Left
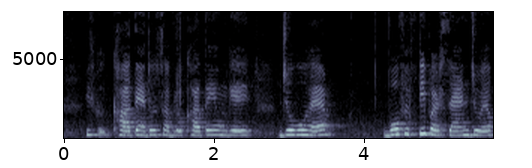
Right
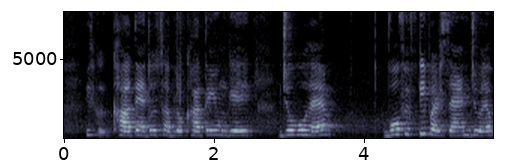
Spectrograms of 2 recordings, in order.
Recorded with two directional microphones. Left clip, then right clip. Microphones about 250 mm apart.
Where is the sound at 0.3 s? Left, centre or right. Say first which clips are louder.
Left 2 dB; centre.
